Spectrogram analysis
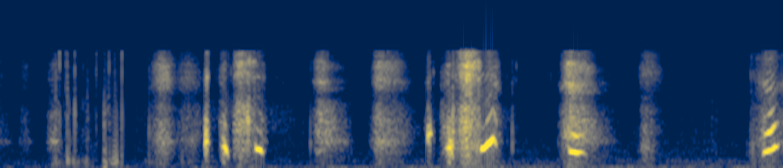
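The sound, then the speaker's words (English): Sniffs, wheezy gasps and stifled sneezes come from a person trying to hold back sneezing in an elevator: a series of short, loud, breathy bursts with brief silences between them. “I don't really want to start sneezing in an elevator, so I try and hold them back, but the tickle just gets stronger.”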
